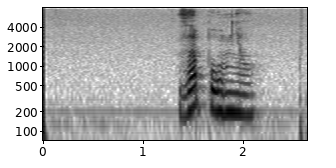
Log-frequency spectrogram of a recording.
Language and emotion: Russian, neutral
